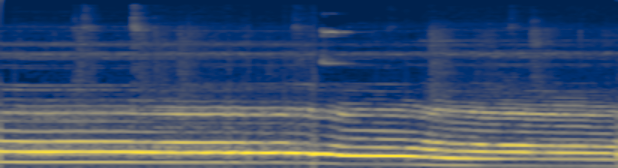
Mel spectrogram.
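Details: A Bloodhound, left home alone while its owner is out, gives a long, mournful howl that slowly sinks in pitch.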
